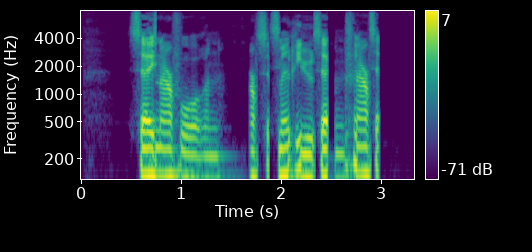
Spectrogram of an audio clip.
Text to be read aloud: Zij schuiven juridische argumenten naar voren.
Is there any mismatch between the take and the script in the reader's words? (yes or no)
yes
